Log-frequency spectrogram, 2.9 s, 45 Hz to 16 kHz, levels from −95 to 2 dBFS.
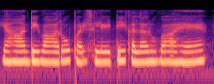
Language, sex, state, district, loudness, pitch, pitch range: Hindi, female, Uttar Pradesh, Shamli, -14 LUFS, 220 Hz, 215-225 Hz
